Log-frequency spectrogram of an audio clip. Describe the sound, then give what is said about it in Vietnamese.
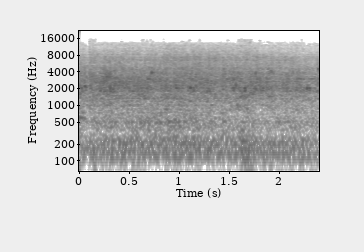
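Gentle waves lapping in a steady, continuous watery wash, soft and fairly quiet, with no voices over it. “bây giờ các bạn nghe nhạc thiền một chút xíu đi lắng lòng xuống nghe nhạc thiền đi tiếng sóng vỗ”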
